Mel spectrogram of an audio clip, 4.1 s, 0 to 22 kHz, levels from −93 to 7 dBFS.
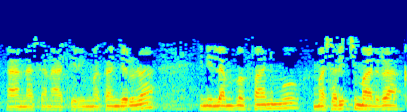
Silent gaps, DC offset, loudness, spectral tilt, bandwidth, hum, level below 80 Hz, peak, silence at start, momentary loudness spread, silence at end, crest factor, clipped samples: none; under 0.1%; -21 LUFS; -4 dB/octave; 6 kHz; none; -52 dBFS; -4 dBFS; 0 s; 7 LU; 0 s; 18 dB; under 0.1%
